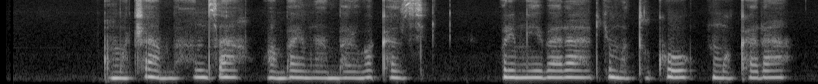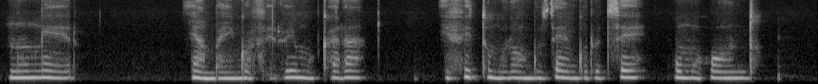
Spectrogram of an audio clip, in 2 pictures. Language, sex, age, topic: Kinyarwanda, female, 25-35, government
